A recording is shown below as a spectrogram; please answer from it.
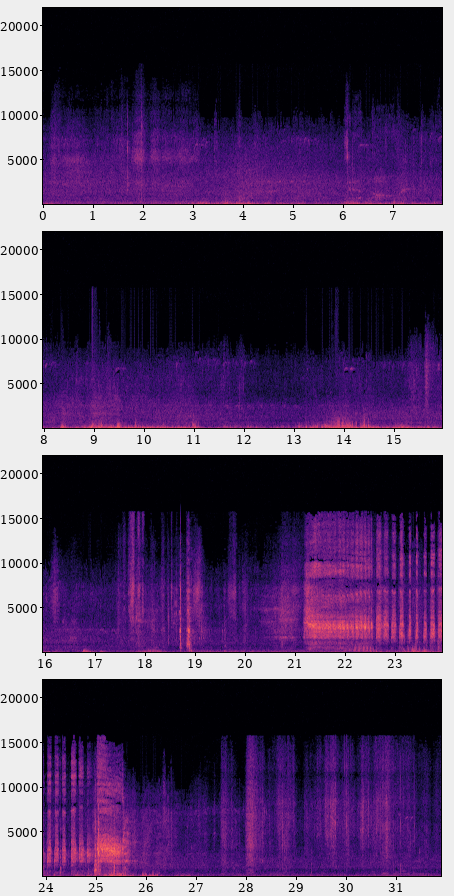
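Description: Wind buffeting the microphone in gusty surges of low rumble. Near the end there is a few-second run of rapid scratchy clicks.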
